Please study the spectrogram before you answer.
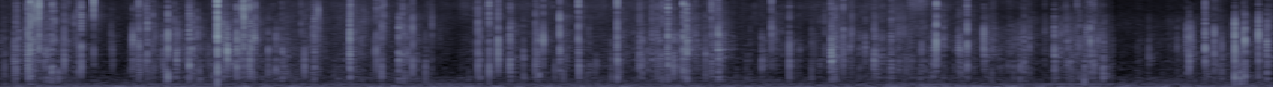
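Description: A full plastic bag of dark loose tea is crinkled in the hands, then pressed flat on a tablecloth. The result is a dense, bright crackle of sharp, dry plastic crinkles and snaps that varies in intensity throughout.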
